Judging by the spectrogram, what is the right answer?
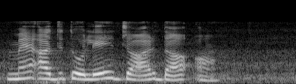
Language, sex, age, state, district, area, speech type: Dogri, female, 18-30, Jammu and Kashmir, Reasi, urban, read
